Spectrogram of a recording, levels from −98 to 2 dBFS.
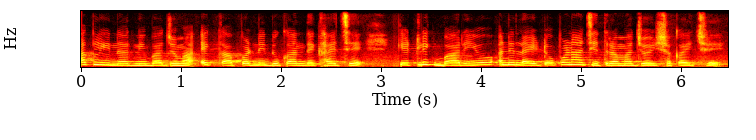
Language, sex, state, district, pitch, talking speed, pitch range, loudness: Gujarati, female, Gujarat, Valsad, 265 Hz, 165 wpm, 245-300 Hz, -11 LUFS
